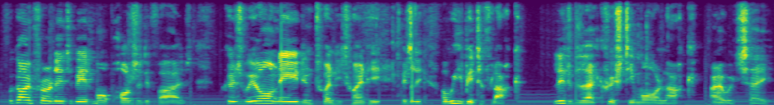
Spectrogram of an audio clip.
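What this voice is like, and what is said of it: Jolly put-on Irish accent. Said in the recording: “we're doing the accent again, with a more jolly Irish accent than a dreary one”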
